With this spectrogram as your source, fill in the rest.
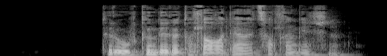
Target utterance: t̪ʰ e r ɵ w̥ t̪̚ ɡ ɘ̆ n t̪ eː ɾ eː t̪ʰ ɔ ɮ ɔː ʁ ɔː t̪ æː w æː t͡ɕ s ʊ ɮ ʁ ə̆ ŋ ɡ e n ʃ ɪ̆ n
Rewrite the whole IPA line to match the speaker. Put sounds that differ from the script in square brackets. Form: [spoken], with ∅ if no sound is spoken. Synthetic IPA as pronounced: t̪ʰ e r ɵ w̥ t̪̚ ɡ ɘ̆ n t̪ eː ɾ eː t̪ʰ ɔ ɮ ɔː ʁ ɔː [t̪ʰ] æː w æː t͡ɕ s ʊ ɮ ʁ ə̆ ŋ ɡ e n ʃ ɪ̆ n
